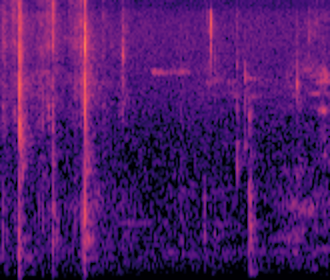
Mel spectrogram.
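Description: Tarot cards are shuffled in a few soft, brief riffling bursts, quiet and close, separated by light taps and rustles.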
